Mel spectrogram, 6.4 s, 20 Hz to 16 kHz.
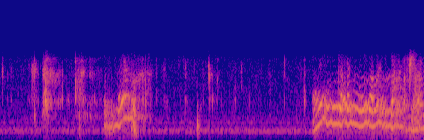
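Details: A 9-week-old female kitten eating, giving a wavering, whining growl near 2 s and a longer, louder warbling yowl from about 4.7 s, with faint clicks of chewing between.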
